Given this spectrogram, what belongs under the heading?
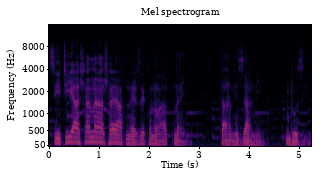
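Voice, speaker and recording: An actor playing an excitable, doting older brother from a village, blustering and rambling in a rural eastern Bengali accent in a radio play. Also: male voice, lowish voice, moderate pace, close to an everyday voice. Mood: subdued pleading. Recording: music behind, radio drama production.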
